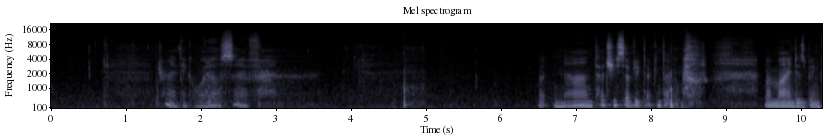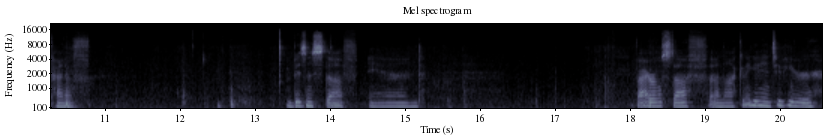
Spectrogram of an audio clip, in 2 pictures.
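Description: A needle and thread are pulled through cross-stitch fabric.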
